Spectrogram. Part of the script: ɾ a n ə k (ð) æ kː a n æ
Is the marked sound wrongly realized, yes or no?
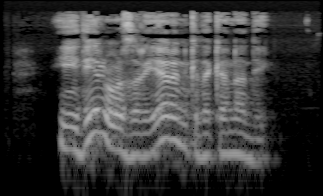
no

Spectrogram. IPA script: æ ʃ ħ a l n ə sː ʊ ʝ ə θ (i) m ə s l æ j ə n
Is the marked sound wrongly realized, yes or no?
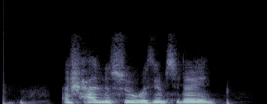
no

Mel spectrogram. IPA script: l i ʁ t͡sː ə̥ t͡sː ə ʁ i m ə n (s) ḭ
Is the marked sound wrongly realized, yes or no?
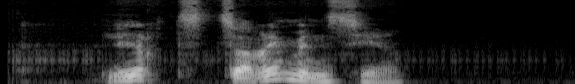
no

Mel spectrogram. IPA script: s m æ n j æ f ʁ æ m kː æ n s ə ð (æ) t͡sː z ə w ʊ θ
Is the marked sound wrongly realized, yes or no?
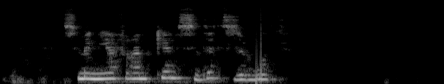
no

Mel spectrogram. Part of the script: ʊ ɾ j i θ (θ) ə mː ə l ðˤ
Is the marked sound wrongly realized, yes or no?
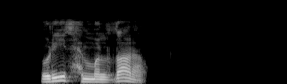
yes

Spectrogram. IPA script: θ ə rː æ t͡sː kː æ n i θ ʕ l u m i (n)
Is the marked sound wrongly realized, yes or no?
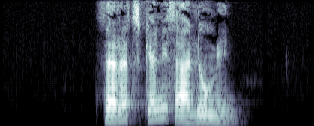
no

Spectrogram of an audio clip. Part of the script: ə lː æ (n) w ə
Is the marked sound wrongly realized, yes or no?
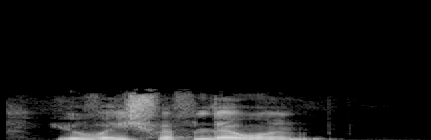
yes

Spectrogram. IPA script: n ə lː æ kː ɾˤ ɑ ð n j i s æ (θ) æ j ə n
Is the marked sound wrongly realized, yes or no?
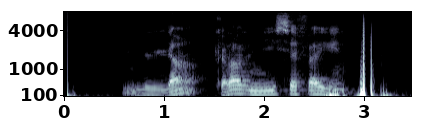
yes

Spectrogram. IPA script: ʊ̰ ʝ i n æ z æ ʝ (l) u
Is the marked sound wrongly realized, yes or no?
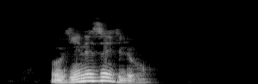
no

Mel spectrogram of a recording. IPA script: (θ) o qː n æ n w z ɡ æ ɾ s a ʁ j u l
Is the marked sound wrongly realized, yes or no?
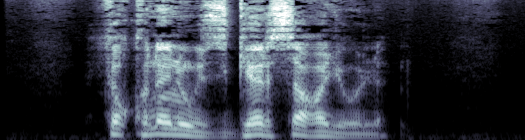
no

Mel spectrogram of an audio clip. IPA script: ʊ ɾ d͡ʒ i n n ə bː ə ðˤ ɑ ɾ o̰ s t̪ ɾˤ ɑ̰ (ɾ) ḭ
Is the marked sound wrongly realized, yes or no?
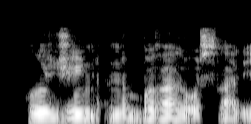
yes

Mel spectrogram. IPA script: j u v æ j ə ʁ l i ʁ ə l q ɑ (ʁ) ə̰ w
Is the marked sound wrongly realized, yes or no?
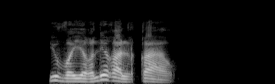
yes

